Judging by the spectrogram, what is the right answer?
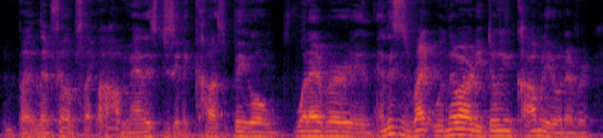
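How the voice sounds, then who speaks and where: A man's voice: sits low, quick pace, a little mellow. A young man chatting on a podcast, telling rambling, crude, teasing stories with lots of stammered restarts. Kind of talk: casual chat. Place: room in Fresno. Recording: roomy echo, faint background hum.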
